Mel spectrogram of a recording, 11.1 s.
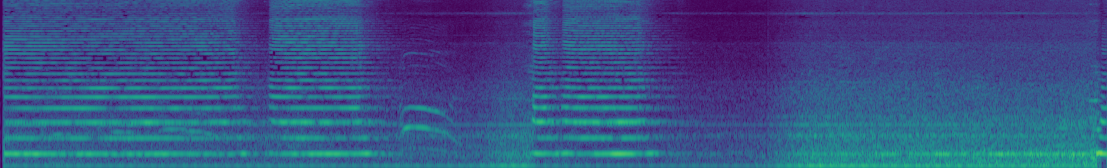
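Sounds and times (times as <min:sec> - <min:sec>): train horn: 0:00.0 - 0:04.0, 0:05.2 - 0:06.9
train rumbling along tracks: 0:00.0 - 0:11.0.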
